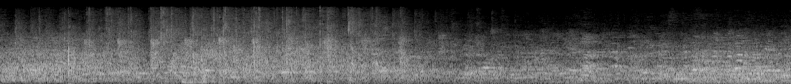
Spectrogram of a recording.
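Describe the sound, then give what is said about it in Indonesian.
An audience at an Islamic boarding school gathering applauds together in a dense, steady wash of clapping that holds at an even loudness, with crowd chatter and voices underneath. “kalau mau tepuk tangan serentak, jangan satu-satu.”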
